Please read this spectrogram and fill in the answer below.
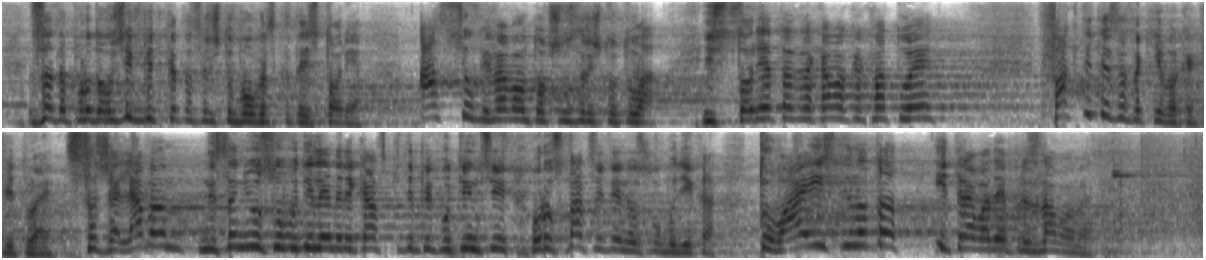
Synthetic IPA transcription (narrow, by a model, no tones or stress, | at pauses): zɐd̪ɐpɾod̪ɐlˠʒibit̪kət̪əsɾɛʃt̪ʊbəlˠɡəɾskət̪əist̪ɔɾijə | asːiobjɐvʲjavɐmt̪ɔt͡ʃnʊsɾɛʃt̪ut̪ova | ist̪ɔɾijət̪əɛt̪ɐkavɐkɐkvat̪oɛ | fakt̪it̪ɛzɐt̪ɐkivɐkɐkvit̪oɛsɐʒɐlʲavɐmnɛsəniʊslˠobʊd̪iliɐmɛɾikanskʲi̥t̪ɛpixʊt̪int̪siɾosnat̪sit̪ɛnɛoslˠobʊd̪ixə | t̪ovaɛist̪inət̪əit̪ɾʲabvɐd̪ɐjɛpɾiznavɐmɛ̰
